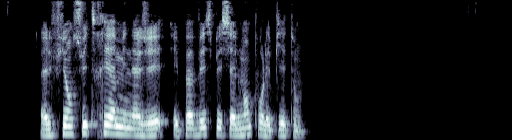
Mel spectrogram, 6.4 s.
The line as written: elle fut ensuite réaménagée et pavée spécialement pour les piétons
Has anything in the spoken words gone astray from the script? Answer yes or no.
no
